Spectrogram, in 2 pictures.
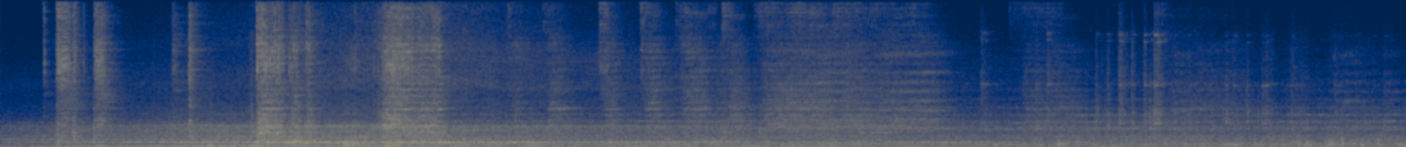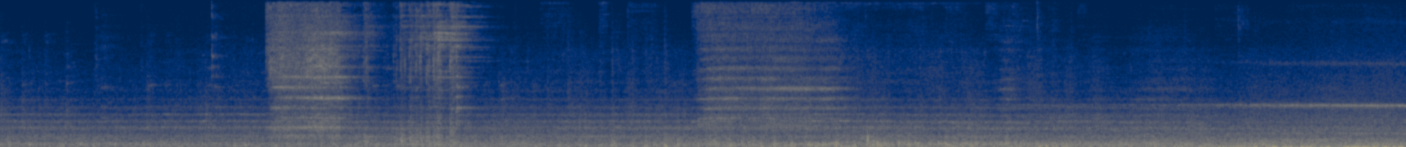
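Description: A train running past on the rails, its wheels squealing in bursts over steady running noise, loudest about three seconds in and again after about seventeen seconds.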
